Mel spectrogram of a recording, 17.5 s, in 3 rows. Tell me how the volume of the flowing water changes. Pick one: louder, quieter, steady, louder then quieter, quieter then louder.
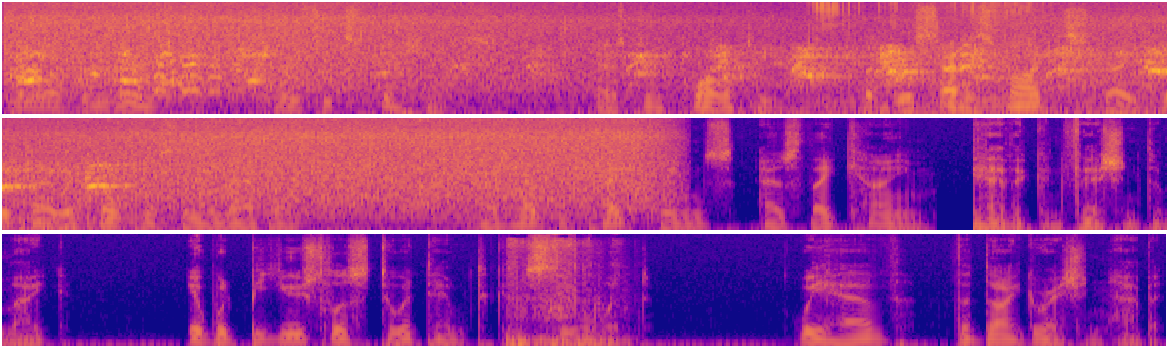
quieter then louder.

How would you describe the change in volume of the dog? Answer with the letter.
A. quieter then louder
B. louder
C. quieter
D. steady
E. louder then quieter
A.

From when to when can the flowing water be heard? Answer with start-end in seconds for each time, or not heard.
0.0-9.2.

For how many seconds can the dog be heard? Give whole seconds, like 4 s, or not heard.
7 s.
